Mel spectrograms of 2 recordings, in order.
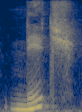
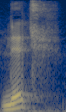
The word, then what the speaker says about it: niche: I think that now a legitimate way to pronounce that word niche niche yeah yes it is niche and they're both correct sorry continue you're both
